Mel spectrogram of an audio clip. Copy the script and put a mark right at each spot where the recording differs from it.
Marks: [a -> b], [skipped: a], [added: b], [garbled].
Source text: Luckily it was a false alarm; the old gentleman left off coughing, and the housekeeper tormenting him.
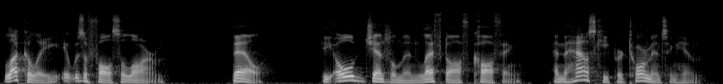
Luckily it was a false alarm; [added: bell] the old gentleman left off coughing, and the housekeeper tormenting him.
